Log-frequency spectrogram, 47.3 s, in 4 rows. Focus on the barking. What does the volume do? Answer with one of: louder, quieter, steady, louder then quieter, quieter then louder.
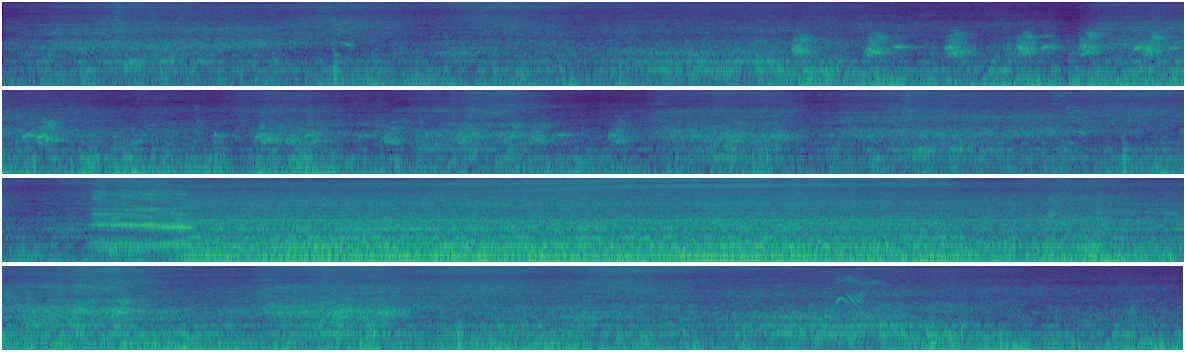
quieter.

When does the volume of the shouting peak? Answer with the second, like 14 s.
44 s.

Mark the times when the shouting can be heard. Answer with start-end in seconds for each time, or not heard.
3.1-3.5, 22.2-22.7, 43.7-44.3.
